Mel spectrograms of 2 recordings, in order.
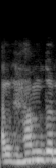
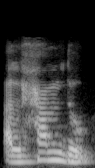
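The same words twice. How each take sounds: First: The h is light, with no throat pressure. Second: The h is pressed from the throat. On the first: The speaker calls it wrong. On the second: The speaker calls it right.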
